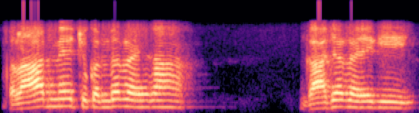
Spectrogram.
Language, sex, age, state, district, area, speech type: Hindi, male, 60+, Uttar Pradesh, Mau, rural, conversation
